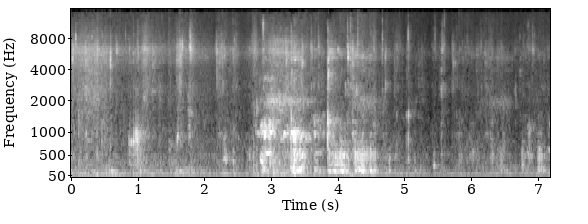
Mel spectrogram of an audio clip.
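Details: A little female Norwich Terrier enjoying a delicious bone indoors, giving soft snuffling grunts and chewing noises in uneven bursts, with a steady low hum underneath.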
